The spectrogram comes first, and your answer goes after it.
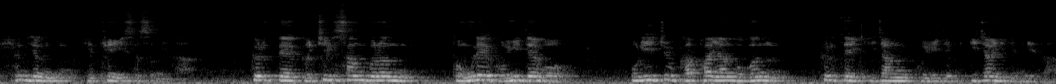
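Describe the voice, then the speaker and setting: A man's high-pitched voice, very slow and fairly even in intonation, with audible room echo. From Gijang, Busan, South Korea. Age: 80s+. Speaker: local historian. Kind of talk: lecture.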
